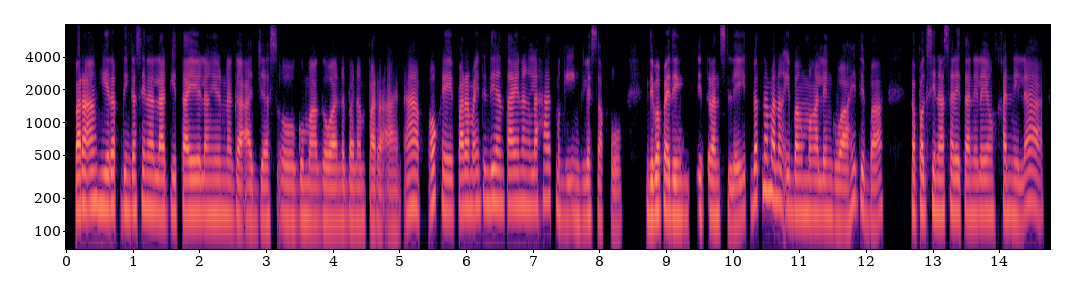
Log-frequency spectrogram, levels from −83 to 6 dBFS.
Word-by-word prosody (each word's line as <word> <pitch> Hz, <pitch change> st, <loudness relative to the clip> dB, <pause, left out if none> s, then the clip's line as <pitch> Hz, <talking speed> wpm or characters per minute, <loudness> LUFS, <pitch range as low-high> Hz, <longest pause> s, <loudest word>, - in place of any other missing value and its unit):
Parang 175 Hz, +2 st, +7 dB
ang -, -, -2 dB
hirap 170 Hz, 0 st, +3 dB
din 165 Hz, -1 st, -3 dB
kasi 160 Hz, +2 st, -1 dB
na 160 Hz, -1 st, +2 dB
lagi 150 Hz, 0 st, +2 dB
tayo 150 Hz, 0 st, +4 dB, 0.2 s
lang 145 Hz, 0 st, 0 dB
yung 145 Hz, 0 st, -2 dB
nag-aadjust 130 Hz, -2 st, -1 dB
o 135 Hz, -2 st, -2 dB
gumagawa 130 Hz, -1 st, 0 dB
na 130 Hz, -, -7 dB
ba 130 Hz, +1 st, -1 dB
ng 125 Hz, 0 st, -4 dB
paraan, 120 Hz, -2 st, -3 dB
"Ah, 165 Hz, +2 st, +3 dB, 0.2 s
okey 165 Hz, -4 st, 0 dB
para 160 Hz, +2 st, +3 dB
maintindihan 180 Hz, +2 st, 0 dB
tayo 170 Hz, 0 st, +2 dB
ng 170 Hz, -1 st, -3 dB
lahat 190 Hz, +3 st, 0 dB
mag-i-Ingles 140 Hz, -1 st, -5 dB
ako," 120 Hz, -1 st, -6 dB, 0.3 s
'di 140 Hz, -, 0 dB
ba 155 Hz, +1 st, +5 dB
puwedeng 140 Hz, -2 st, +2 dB
i-translate, 140 Hz, -2 st, -2 dB
ba't 195 Hz, +6 st, 0 dB
naman 215 Hz, -5 st, +3 dB
ang 180 Hz, -, -2 dB
ibang 155 Hz, -1 st, +1 dB
mga 145 Hz, 0 st, 0 dB
lenggwahe 135 Hz, +1 st, 0 dB
'di 180 Hz, -3 st, -3 dB
ba 130 Hz, 0 st, -1 dB, 0.4 s
kapag 155 Hz, 0 st, 0 dB
sinasalita 150 Hz, -2 st, 0 dB
nila 145 Hz, 0 st, -2 dB
yung 145 Hz, -, -15 dB
kanila. 150 Hz, +3 st, -1 dB
150 Hz, 175 wpm, -22 LUFS, 135-165 Hz, 0.4 s, Parang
